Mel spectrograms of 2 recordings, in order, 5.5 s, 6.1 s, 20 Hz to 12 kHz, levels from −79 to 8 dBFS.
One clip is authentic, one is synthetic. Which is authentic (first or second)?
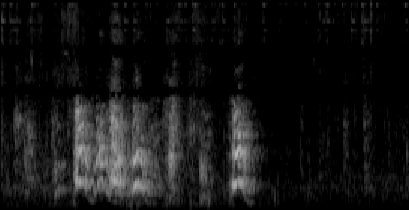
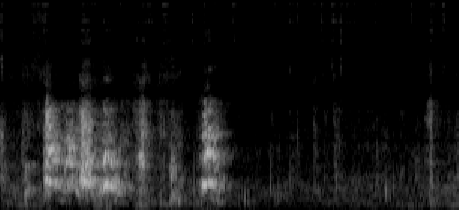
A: first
